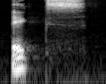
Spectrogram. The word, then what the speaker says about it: extinction: Okay, remember, T-I-O-N, sion. Extinction.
